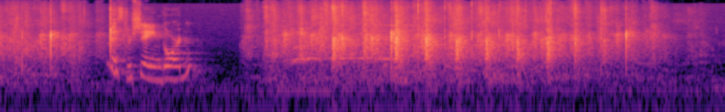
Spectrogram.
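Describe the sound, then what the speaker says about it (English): Audience at a city council meeting applauds as each person's name is called, with a short burst of clapping, a pause, then steady sustained applause mixed with a voice speaking over it. "We're still going to clap for him"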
